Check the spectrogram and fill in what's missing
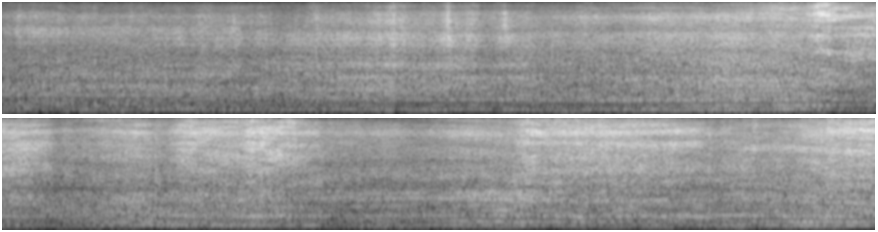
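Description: Race cars battle side by side on track at the All-Star Invitational, engines roaring in a loud, dense, continuous drone that swells and fades slightly as the cars pass, with no voices.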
